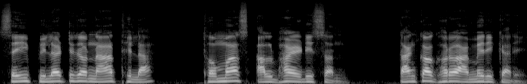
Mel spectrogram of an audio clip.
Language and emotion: Odia, neutral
